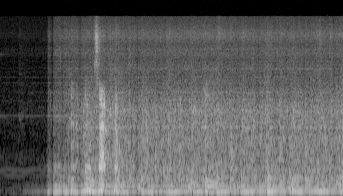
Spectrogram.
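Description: A washing machine hums steadily as its drum turns and churns water.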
